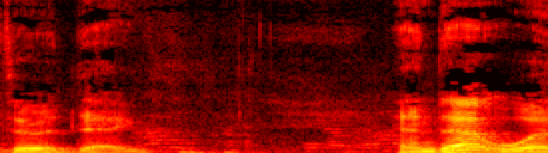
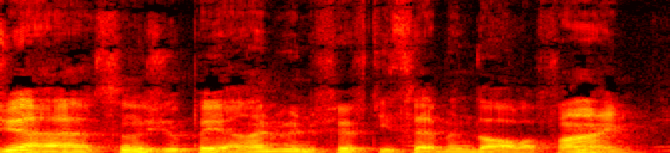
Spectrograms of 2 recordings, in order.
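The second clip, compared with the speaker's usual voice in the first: ordinary talk, nothing marked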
